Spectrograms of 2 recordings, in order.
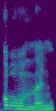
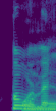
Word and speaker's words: Borman: Is that how you pronounce it? Borman. Yep. Borman. Yeah, Borman.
